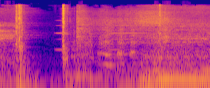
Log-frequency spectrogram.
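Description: A Honda Fit engine cranks and starts in a garage, with short bursts of cranking followed by a steady idle hum.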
